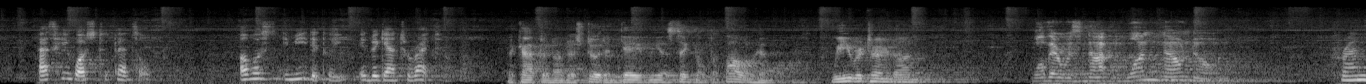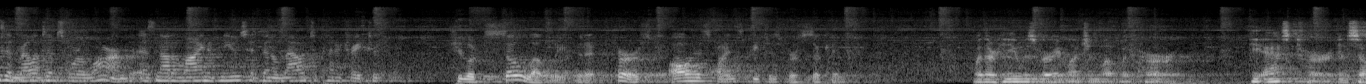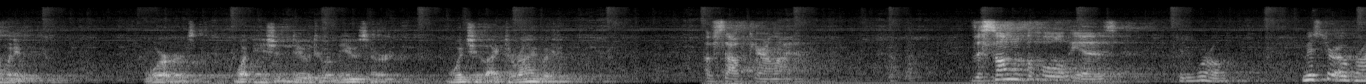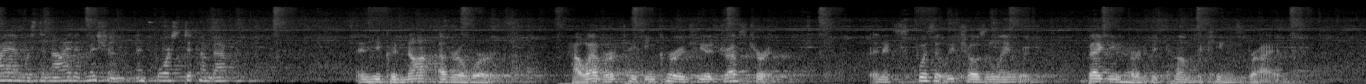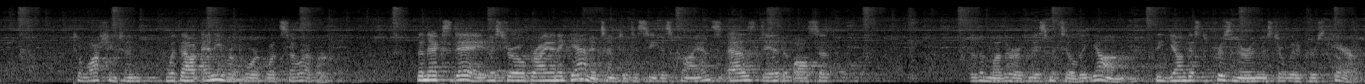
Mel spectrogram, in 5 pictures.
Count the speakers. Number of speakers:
6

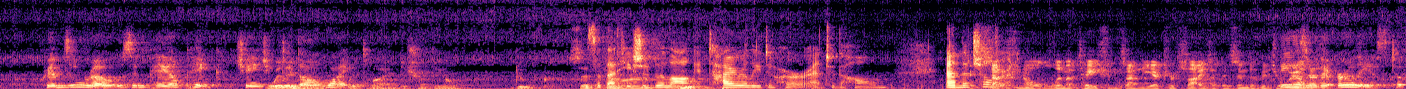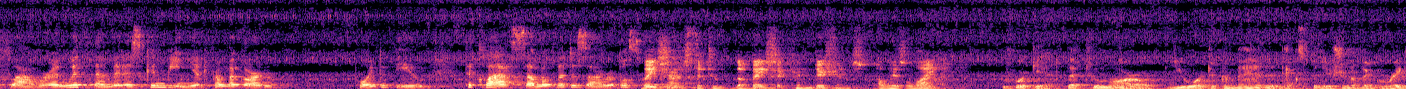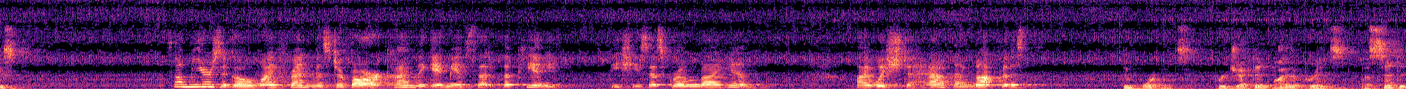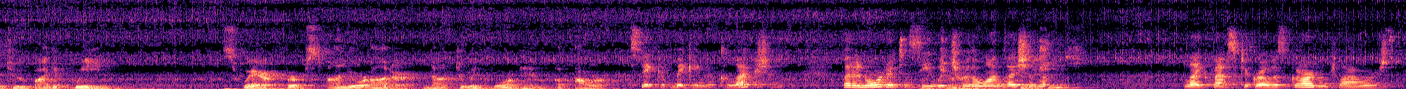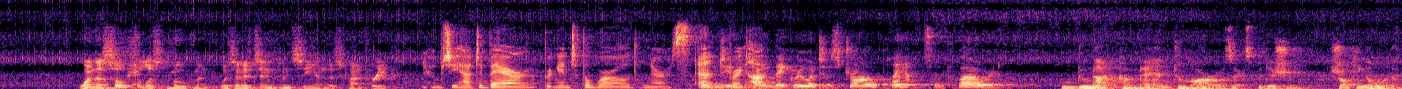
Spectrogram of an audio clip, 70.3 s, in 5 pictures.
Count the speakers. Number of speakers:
4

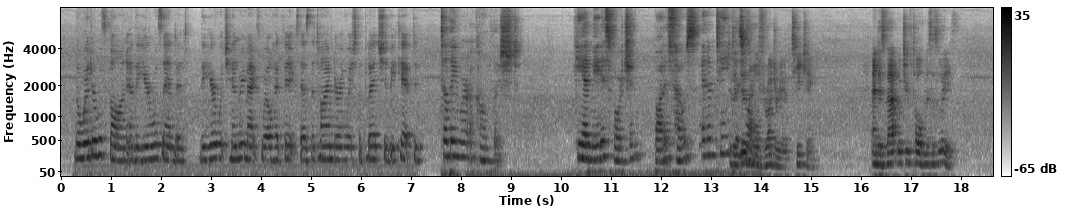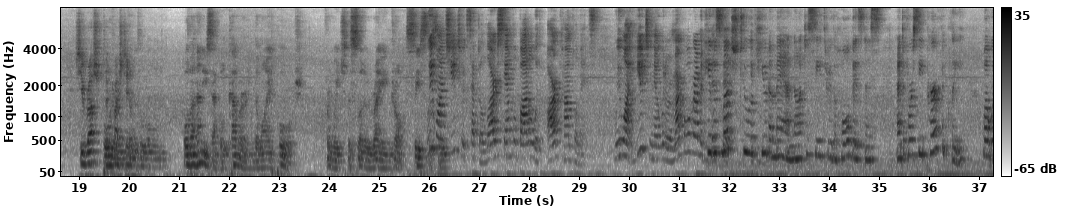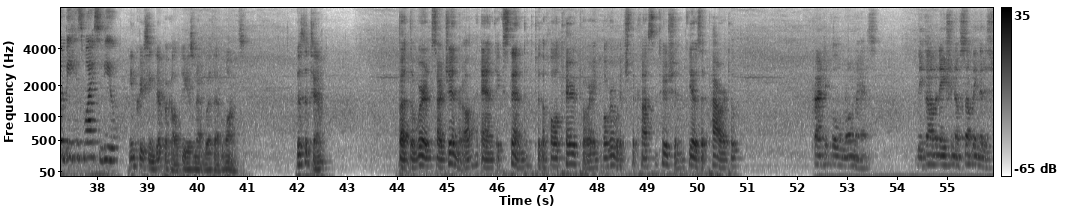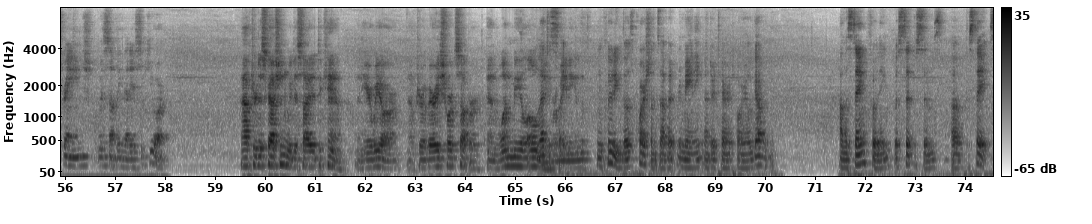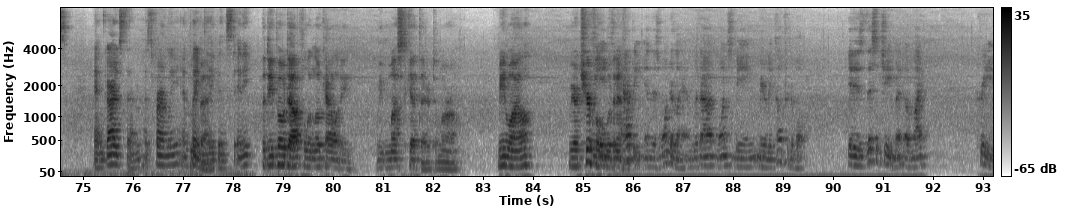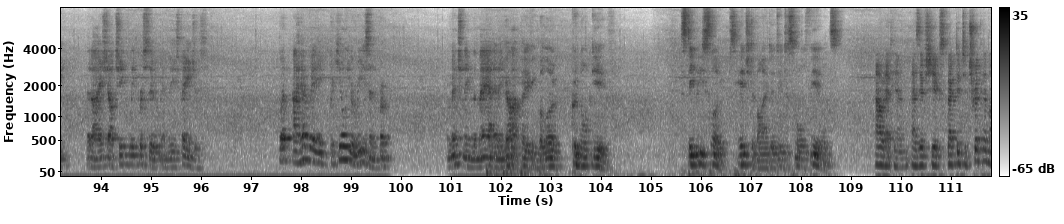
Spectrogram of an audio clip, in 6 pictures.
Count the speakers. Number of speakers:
10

